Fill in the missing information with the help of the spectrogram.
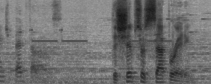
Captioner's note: alarm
